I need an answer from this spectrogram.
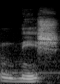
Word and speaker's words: niche: connected but it's pronounced niche it rhymes with quiche it does not rhyme with rich like the word niche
